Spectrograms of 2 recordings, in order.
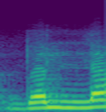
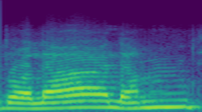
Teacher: لام کے اوپر تشدید ہے، سختی کیجئے لیکن آپ نے لام کو موٹا نہیں کرنا۔ اسی طرح آگے ضلالم ہے، اس کو آپ نے دولو نہیں پڑھنا، موٹا نہیں کرنا، لام باریک رکھنا ہے۔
